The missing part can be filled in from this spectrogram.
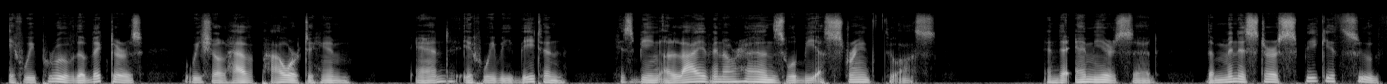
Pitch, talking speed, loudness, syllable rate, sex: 100 Hz, 155 wpm, -20 LUFS, 4.3 syllables/s, male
